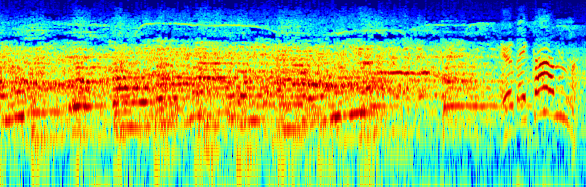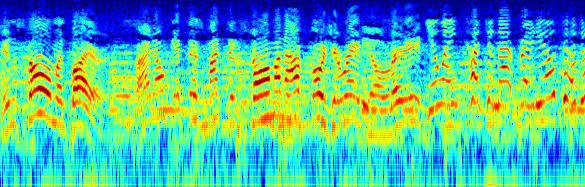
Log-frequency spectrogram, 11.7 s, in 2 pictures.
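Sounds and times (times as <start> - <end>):
crowd cheering: 0.0 - 8.7
speech: 5.4 - 11.7.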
